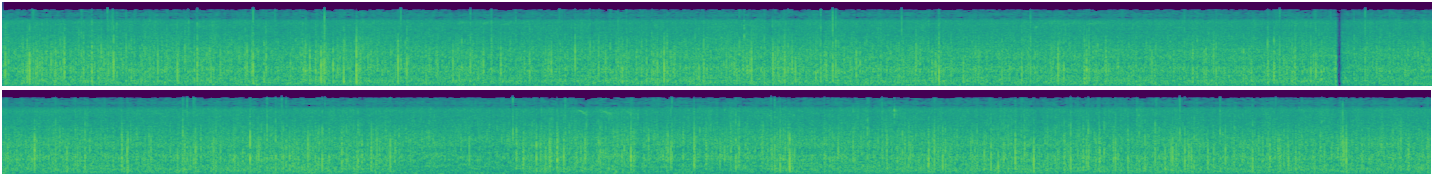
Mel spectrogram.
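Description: Steady rain falling, a continuous even hiss with many individual drops heard as small sharp ticks.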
